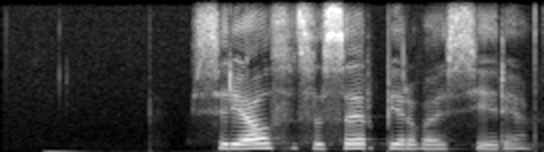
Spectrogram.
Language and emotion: Russian, neutral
